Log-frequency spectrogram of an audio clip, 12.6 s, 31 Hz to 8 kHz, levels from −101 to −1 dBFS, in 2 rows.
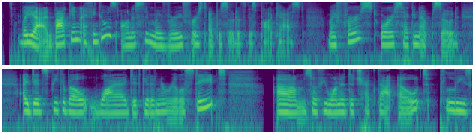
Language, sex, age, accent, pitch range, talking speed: English, female, 10-29, American, 175-230 Hz, 200 wpm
